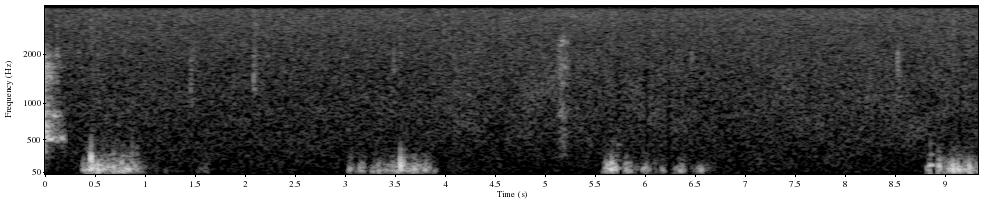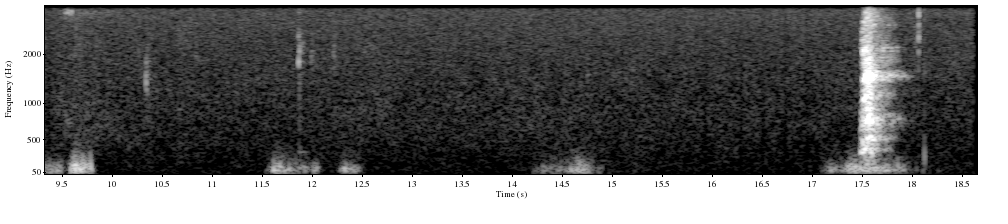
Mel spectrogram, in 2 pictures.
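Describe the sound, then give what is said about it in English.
A dog barks in short, low, muffled bursts, about seven spaced a couple of seconds apart, ending with one louder, sharper bark. No one speaks. “No barking.”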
